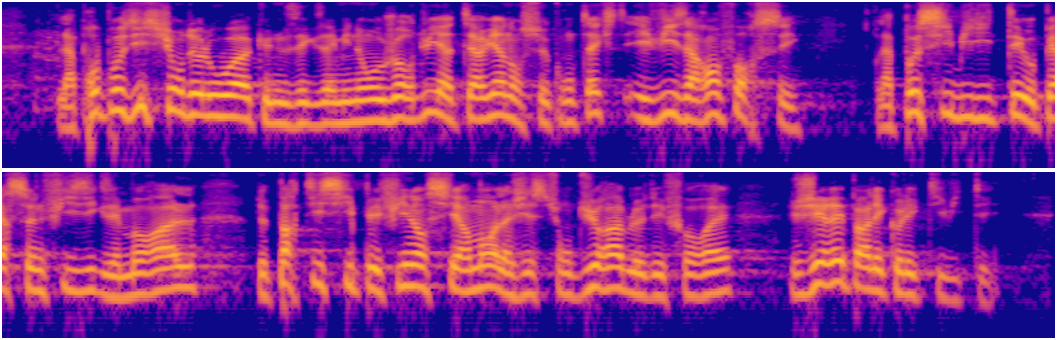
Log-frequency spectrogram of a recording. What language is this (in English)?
French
